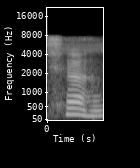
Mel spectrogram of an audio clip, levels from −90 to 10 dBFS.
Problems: none marked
